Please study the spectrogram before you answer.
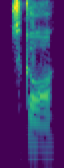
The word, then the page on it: score: British English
